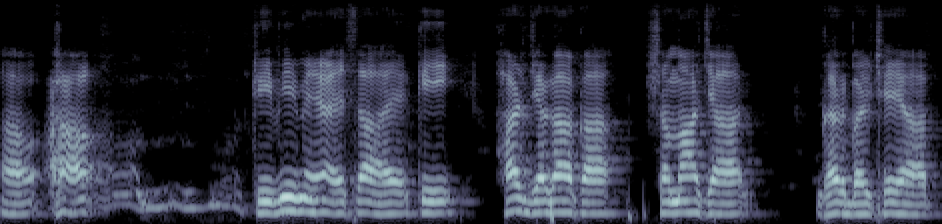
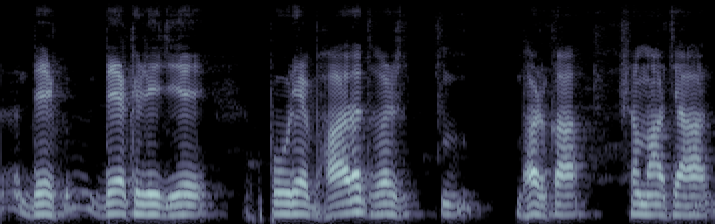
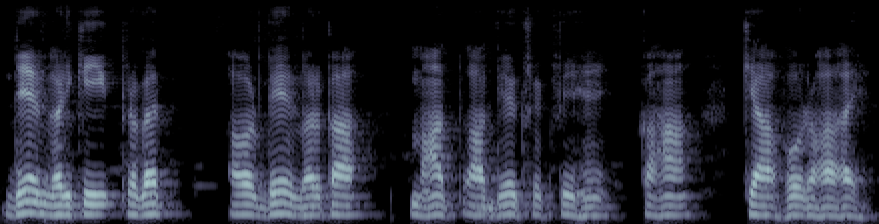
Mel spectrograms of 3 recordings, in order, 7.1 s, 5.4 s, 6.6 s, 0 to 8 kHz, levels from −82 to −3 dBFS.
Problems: background sounds at intervals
